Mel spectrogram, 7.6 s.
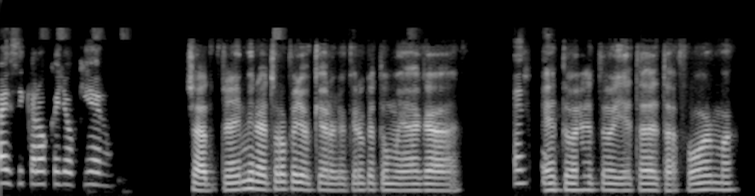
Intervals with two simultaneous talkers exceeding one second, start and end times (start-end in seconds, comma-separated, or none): none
